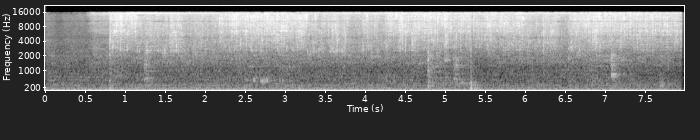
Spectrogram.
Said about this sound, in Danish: Nå, det var de her gurker. Jeg skyller gurker.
